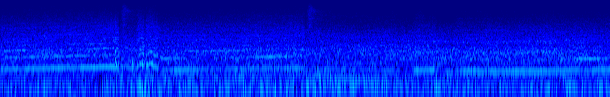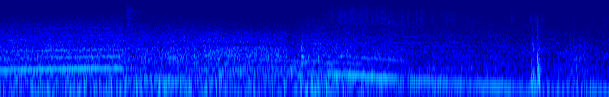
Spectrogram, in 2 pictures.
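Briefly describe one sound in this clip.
A racing car engine hums steadily at high speed, then winds down as the car slows.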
